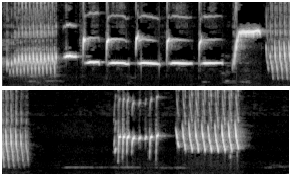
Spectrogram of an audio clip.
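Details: Canary song used as a lure to teach a young canary to sing: a rapid buzzy trill, then a series of repeated whistled notes with upward flicks, a rising slur, a fast rattling buzz, a brief pause, then another sharp trill and a dry, fast rattling phrase.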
